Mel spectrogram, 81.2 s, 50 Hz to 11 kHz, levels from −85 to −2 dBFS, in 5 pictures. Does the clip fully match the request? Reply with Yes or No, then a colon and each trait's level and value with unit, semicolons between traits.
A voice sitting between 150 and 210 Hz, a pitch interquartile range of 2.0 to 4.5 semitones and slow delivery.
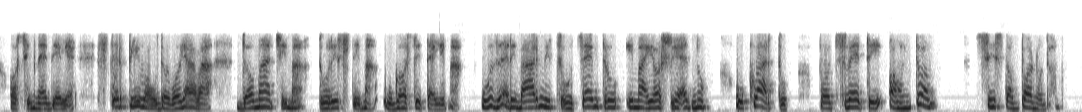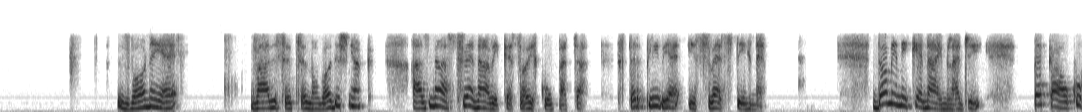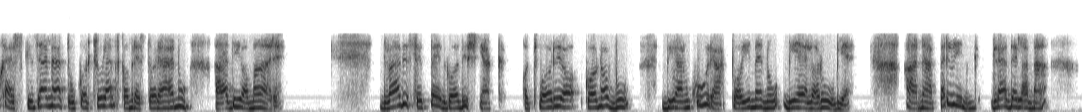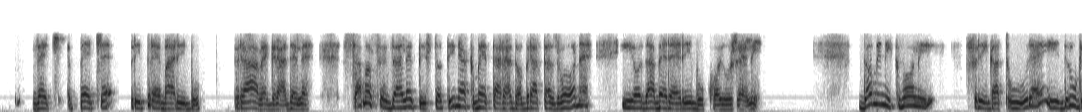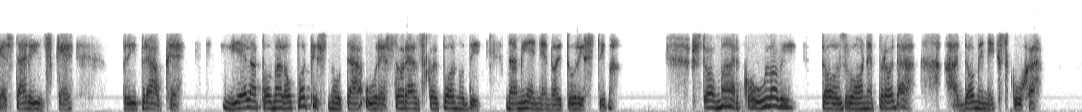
No: high, 190 Hz; average, 5.2 semitones; slow, 75 wpm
